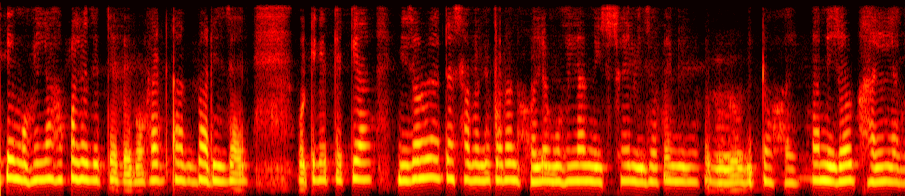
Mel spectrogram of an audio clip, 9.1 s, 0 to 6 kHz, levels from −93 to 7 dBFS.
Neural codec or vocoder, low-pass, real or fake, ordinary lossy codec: codec, 32 kHz, 1.9 kbps, SNAC; 5.4 kHz; fake; none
